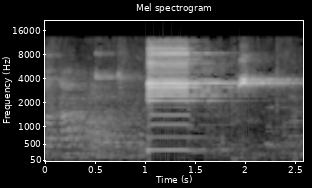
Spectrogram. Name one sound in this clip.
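A referee's whistle blows sharply in an echoing hall.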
